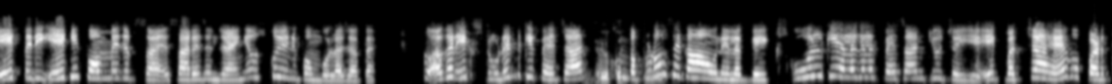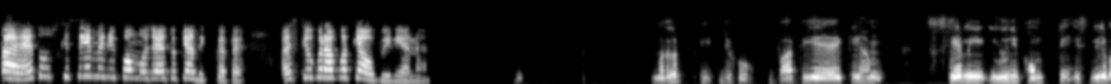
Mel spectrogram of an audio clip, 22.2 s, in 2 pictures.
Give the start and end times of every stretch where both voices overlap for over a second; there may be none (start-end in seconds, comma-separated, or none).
none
